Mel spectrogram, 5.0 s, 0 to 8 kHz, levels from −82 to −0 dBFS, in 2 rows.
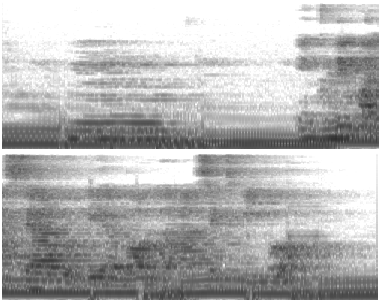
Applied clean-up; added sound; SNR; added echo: none; Bass guitar; 1 dB; reverberation time 1.1 s.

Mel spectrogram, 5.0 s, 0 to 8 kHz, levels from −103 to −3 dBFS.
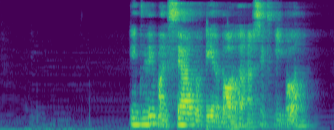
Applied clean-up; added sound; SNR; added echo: neural mask model DeepFilterNet 3.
